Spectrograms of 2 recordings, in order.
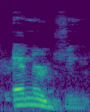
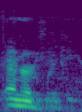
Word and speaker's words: E-NRG: this fuel it's called energy e dot n r g letters all letters pronounced energy so i was told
